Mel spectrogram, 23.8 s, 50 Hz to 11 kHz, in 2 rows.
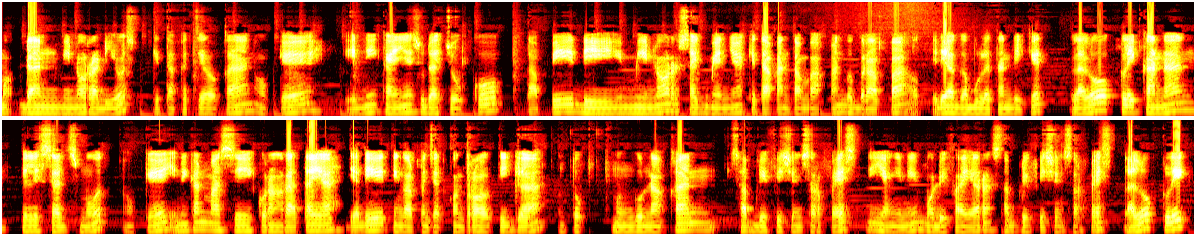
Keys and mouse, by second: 1.1-2.8 drag, 3.8-6.4 alt+middle drag, 6.4-8.1 drag, 8.7 alt+middle click, 15.9 ctrl+3, 16.9 alt+middle click, 17.5-18.2 alt+shift+middle drag.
